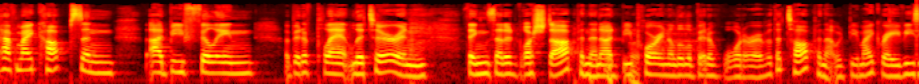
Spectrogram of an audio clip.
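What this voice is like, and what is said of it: Australian accent. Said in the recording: “as listeners can tell from your accent, you've come to Canada from down under, from Australia.”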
